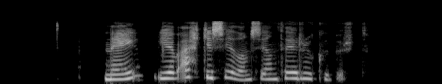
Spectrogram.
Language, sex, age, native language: Icelandic, female, 18-19, Icelandic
